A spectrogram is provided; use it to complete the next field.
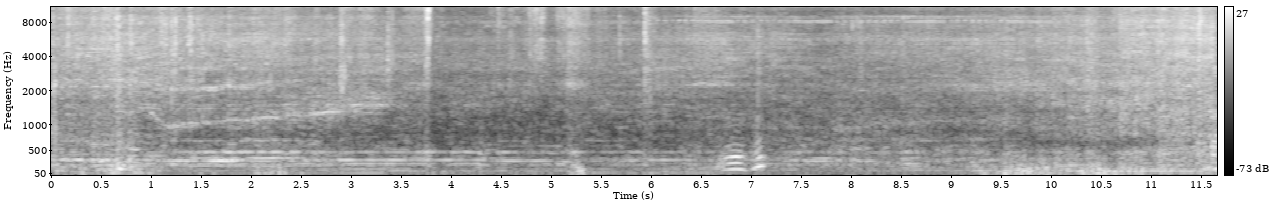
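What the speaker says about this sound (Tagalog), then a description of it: "Dami mga sasakyan, no?" Cars pass one after another on a road beside farmland in the early afternoon, with loud engine drones swelling and fading, a revving vehicle, and a continuous rush of traffic close by.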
